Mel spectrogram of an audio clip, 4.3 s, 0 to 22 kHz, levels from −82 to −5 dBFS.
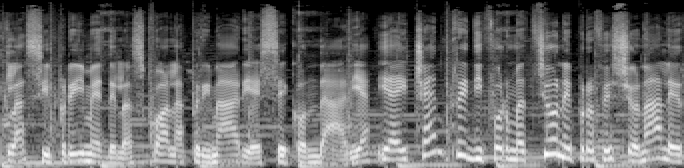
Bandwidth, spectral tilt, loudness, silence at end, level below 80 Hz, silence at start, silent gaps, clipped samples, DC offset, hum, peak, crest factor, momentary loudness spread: over 20 kHz; -4 dB/octave; -13 LUFS; 0 s; -30 dBFS; 0 s; none; under 0.1%; 0.1%; none; 0 dBFS; 12 dB; 3 LU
